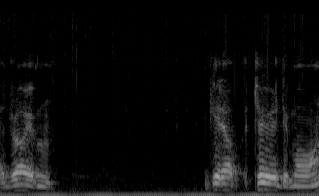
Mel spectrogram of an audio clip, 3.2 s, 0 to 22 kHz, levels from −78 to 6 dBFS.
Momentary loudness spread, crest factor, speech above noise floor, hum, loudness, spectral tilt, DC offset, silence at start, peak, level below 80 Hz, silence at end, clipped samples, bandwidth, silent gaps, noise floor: 24 LU; 16 dB; 20 dB; none; -36 LUFS; -4.5 dB/octave; under 0.1%; 0 s; -22 dBFS; -56 dBFS; 0 s; under 0.1%; 17 kHz; none; -55 dBFS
